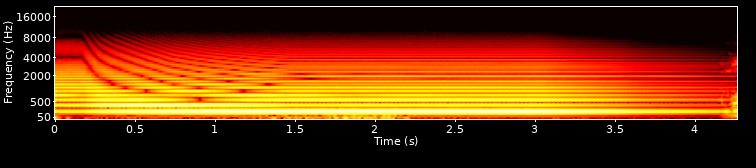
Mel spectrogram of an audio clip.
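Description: Korg ARP 2600 FS synthesizer's oscillator 2 holding one buzzy pulse-wave note while its pulse width is swept, narrowing and opening for a phasing sound. The note fades away over the last second.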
